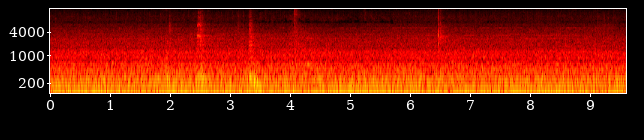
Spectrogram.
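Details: Volvo EC480EL crawler excavator, Volvo D13 diesel, rumbling loudly at steady speed with occasional sharp hissy puffs from an exhaust leak.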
